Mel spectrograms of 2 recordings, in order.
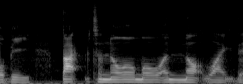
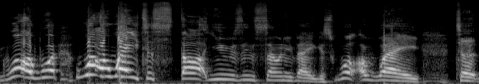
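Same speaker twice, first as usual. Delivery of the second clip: high, loud outburst of mock amazement; pitched-up, incredulous cry; exasperated exclamation; 9 semitones higher, 8 dB louder than usual. Real, not acted. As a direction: exclaim loudly in exasperated disbelief. Sarcastic exclamation about the show.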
